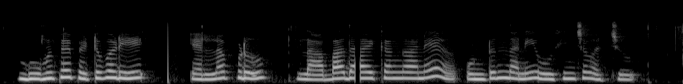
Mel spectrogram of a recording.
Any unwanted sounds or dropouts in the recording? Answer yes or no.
yes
